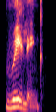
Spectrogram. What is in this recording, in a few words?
"railing", Indian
